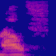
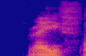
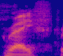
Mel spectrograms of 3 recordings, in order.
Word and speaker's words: Ralph: is it Ralph or Rafe? I don't know how he likes to pronounce his name. I call him Ralph. – Rafe.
